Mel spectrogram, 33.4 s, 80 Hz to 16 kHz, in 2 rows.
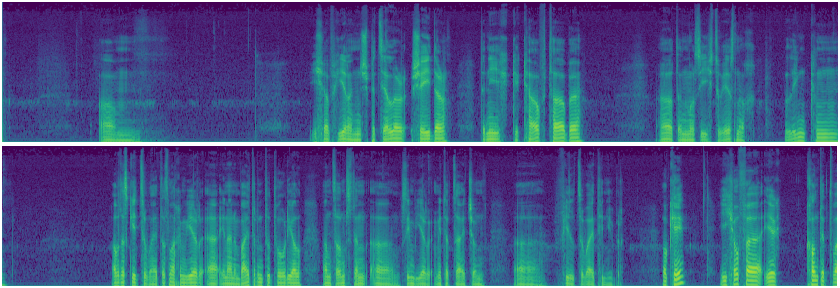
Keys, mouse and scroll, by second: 1.3 Delete, 4.1 shift+a, 16.5 Delete, 16.5 click, 16.5 shift+a, 19.7 click, 19.7 shift+a, 24.2-27.4 drag.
